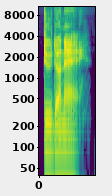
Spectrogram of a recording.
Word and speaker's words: Dieu Donné: All right, so let's get to Dieu Donné. Did I pronounce it correctly? – Very good. Yes.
